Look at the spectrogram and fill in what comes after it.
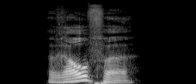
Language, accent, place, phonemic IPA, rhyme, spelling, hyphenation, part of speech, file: German, Germany, Berlin, /ˈʁaʊ̯fə/, -aʊ̯fə, Raufe, Rau‧fe, noun, De-Raufe.ogg
- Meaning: hayrack, fodder rack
